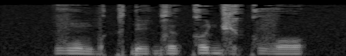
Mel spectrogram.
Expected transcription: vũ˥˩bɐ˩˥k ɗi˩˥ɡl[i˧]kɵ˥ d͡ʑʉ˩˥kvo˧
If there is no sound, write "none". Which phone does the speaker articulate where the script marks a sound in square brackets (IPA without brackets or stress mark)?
ɨ˧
